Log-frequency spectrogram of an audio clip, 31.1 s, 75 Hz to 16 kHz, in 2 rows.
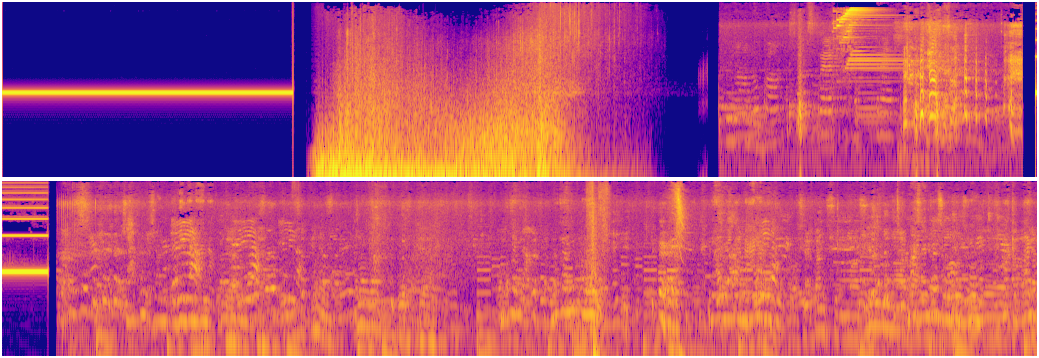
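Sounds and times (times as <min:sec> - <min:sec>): high censor bleep: 0:00.0 - 0:04.4, 0:15.5 - 0:16.2
loud low rumbling boom: 0:04.6 - 0:08.5
steady electronic beep: 0:15.5 - 0:16.2.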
